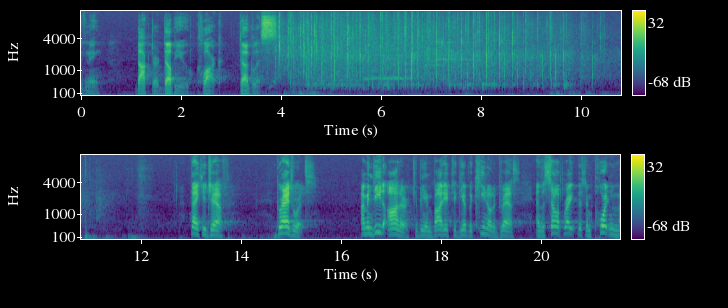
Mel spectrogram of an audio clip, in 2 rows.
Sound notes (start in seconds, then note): 3.6 applause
